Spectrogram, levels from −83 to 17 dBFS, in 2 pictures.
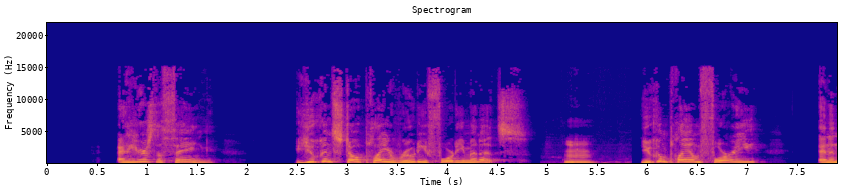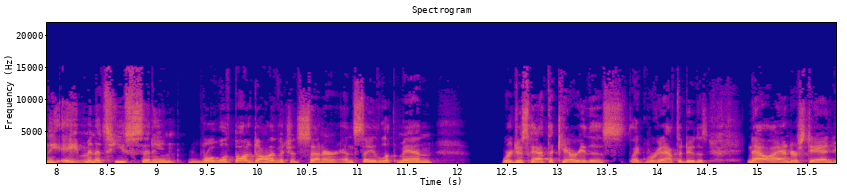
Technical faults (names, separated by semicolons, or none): none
